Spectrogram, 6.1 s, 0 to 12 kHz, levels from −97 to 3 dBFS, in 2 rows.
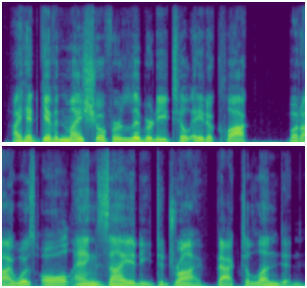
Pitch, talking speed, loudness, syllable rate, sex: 140 Hz, 190 wpm, -18 LUFS, 5.1 syllables/s, male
